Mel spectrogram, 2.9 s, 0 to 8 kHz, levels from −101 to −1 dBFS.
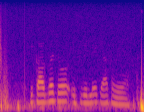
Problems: constant background noise, low volume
